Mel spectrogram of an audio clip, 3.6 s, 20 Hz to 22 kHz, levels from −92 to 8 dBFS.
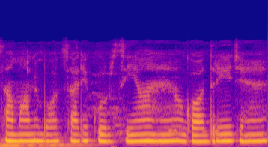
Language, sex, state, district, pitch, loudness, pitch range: Hindi, female, Jharkhand, Deoghar, 190 Hz, -14 LUFS, 185-190 Hz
